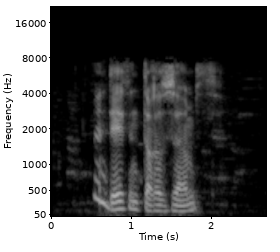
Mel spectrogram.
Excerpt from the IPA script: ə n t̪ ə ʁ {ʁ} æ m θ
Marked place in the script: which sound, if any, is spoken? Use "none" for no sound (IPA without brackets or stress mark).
z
